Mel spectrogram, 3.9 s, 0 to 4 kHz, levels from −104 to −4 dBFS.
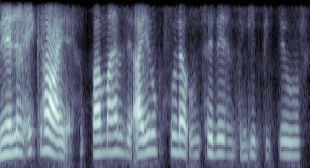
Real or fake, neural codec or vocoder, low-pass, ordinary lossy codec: fake; codec, 16 kHz in and 24 kHz out, 0.6 kbps, FocalCodec, streaming, 4096 codes; 3.6 kHz; none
